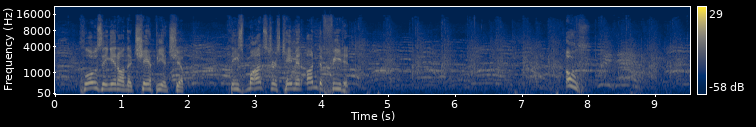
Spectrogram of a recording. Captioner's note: crowd cheering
